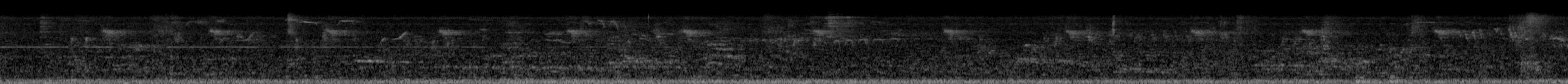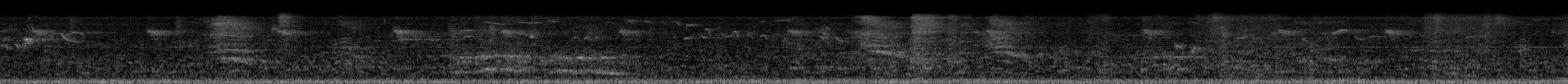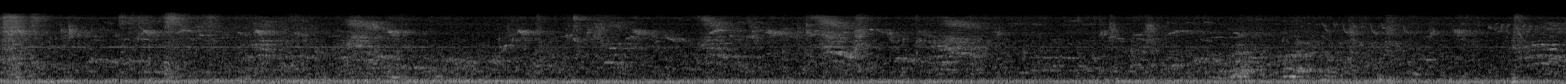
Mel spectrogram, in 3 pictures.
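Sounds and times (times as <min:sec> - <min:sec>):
high bird chirps and calls: 0:00.8 - 0:30.7.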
